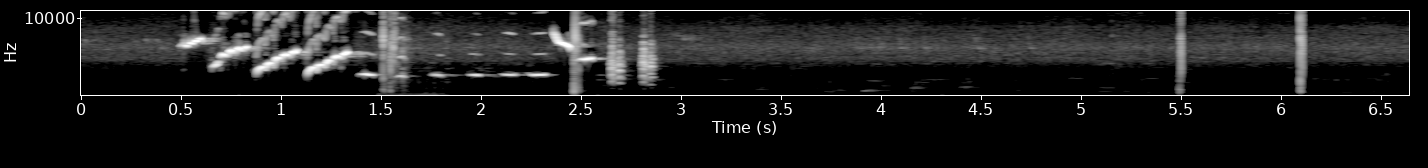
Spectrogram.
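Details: Brown-chested jungle flycatcher song sung to find a rival: high descending whistled slurs, then level piping notes and a few buzzy trills. Isolated sharp clicks follow in the quiet afterwards.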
